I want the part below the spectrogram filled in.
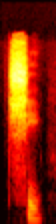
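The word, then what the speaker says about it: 气: A gente pronuncia ti.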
